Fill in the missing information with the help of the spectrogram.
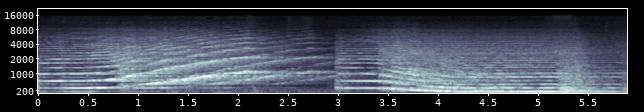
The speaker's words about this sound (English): So, I've got it set up, and I think it's just like on a guitar kind of distortion sound.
